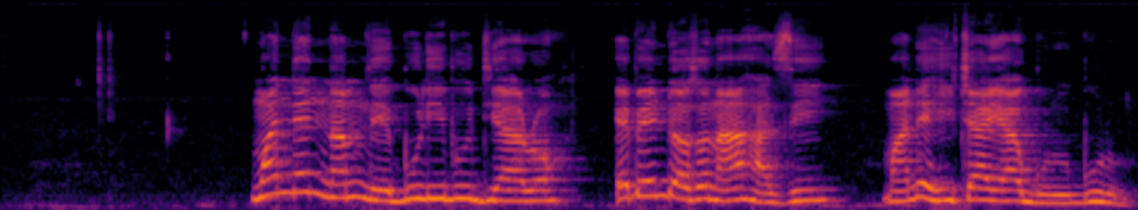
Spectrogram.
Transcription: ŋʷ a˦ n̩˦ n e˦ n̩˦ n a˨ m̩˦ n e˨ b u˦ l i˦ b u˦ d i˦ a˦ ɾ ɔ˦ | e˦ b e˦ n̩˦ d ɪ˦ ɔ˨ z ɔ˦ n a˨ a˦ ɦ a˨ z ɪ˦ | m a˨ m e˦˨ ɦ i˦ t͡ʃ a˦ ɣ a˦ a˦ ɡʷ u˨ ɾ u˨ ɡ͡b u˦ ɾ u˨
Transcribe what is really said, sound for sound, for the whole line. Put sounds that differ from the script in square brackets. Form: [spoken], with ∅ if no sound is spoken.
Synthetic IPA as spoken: ŋʷ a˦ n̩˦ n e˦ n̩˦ n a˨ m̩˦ n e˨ b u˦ l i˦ b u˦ d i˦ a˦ ɾ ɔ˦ | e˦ b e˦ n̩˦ d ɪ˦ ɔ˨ z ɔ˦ n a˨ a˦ ɦ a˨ z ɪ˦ | m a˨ [n] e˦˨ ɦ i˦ t͡ʃ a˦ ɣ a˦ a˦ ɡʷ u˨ ɾ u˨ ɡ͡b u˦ ɾ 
